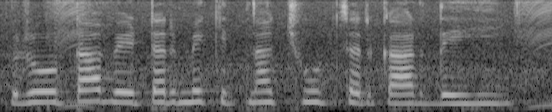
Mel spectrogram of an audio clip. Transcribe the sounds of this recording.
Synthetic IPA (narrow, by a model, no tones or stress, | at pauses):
ɾoːʈaʋeːʈəɾmẽkɪt̪nat͡ʃʰuːʈsɐɾkaːɾd̪eːɦiː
